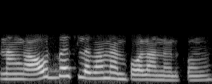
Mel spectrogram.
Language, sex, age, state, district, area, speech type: Tamil, female, 18-30, Tamil Nadu, Cuddalore, rural, conversation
